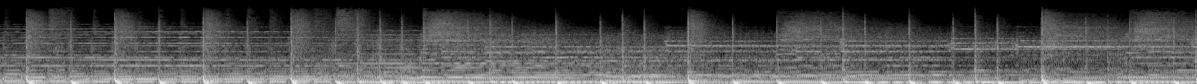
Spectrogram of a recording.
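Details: Rock music with driving guitar and drums plays throughout, with no animal sounds heard.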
